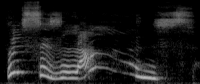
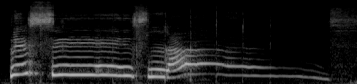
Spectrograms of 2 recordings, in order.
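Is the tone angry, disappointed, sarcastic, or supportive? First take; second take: angry; sarcastic. First: It sounds forceful and mad. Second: It sounds mocking and insincere. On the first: "try natin maging angry"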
